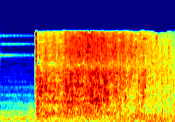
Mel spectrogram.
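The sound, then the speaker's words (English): A bomb explosion erupts abruptly after a brief low rumble, a loud, deafening blast that turns into a sustained roar of debris and noise filling the rest of the moment. “The explosion was deafening, shattering, assaulting her body and mind and senses, and she felt herself thrown around like a snowflake in a storm.”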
